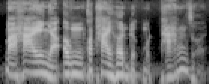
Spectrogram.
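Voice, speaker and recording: A man voicing a proud village herbal healer who talks slowly and self-importantly. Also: mid-range voice, animated, a bit bright, close to an everyday voice. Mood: grave.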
